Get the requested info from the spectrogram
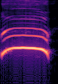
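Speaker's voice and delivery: a quick real cheer of delight; excited whoop. Real, not acted. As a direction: let out a joyful woo. Cheering a viewer's comment.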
